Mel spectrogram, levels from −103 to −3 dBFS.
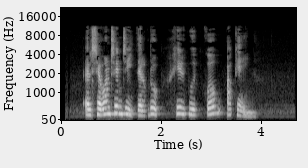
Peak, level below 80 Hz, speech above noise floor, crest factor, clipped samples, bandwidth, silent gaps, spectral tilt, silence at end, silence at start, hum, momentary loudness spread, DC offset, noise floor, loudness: -6 dBFS; -76 dBFS; 40 dB; 22 dB; under 0.1%; 11.5 kHz; none; -4.5 dB/octave; 0.85 s; 0.5 s; none; 14 LU; under 0.1%; -65 dBFS; -26 LUFS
